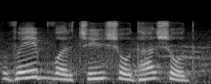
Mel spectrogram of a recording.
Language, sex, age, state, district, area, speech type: Marathi, female, 18-30, Maharashtra, Kolhapur, rural, read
